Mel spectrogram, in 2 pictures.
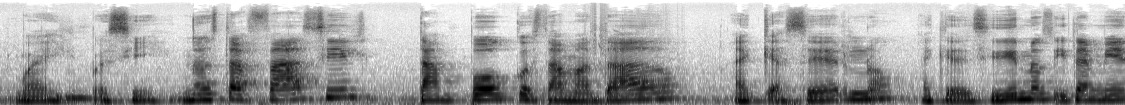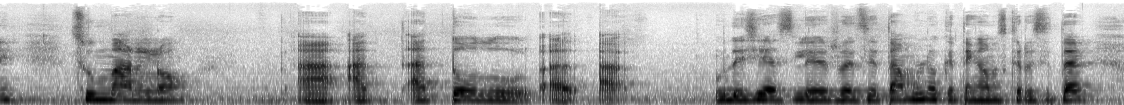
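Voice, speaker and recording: At a moderate pace, a woman speaks in a medium pitch with ordinary pitch variation and very even loudness. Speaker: podcast host. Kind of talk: casual chat. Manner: animated.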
